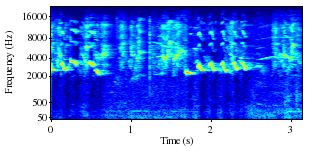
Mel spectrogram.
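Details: Aceh white-rumped shama in full song: rapid high twittering phrases and quick whistled notes tumbling together, several bursts in a few seconds, loud and clear over a quiet background.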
